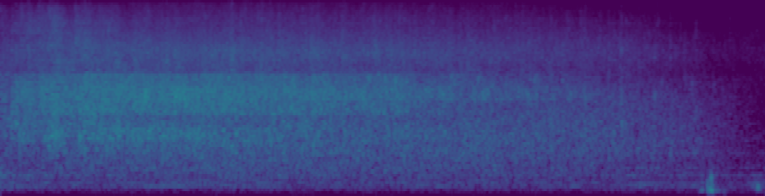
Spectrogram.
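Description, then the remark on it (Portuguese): An audience at a church service applauds Jesus in a steady, dense wash of clapping that holds strong, then gradually thins and fades toward the end, with a couple of brief louder thumps near the close. “É a minha oração em nome de Jesus e a igreja diz: aplauda Jesus mais uma vez aí.”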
